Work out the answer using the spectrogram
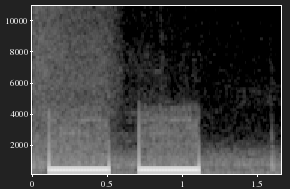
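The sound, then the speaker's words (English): A telephone ringing tone plays as a radio station calls a competition winner: two steady, even, mid-pitched bursts in quick succession, then a quiet pause. “I think we're now, by the power of technology, about to phone everybody.”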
